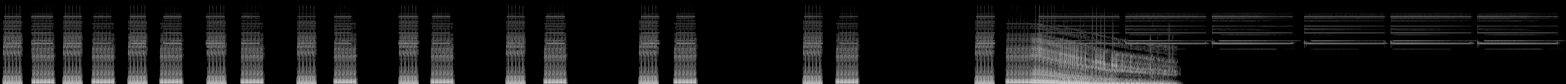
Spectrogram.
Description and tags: heart beat for game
